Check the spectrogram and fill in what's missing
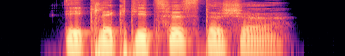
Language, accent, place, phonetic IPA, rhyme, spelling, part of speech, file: German, Germany, Berlin, [ɛklɛktiˈt͡sɪstɪʃə], -ɪstɪʃə, eklektizistische, adjective, De-eklektizistische.ogg
- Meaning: inflection of eklektizistisch: 1. strong/mixed nominative/accusative feminine singular 2. strong nominative/accusative plural 3. weak nominative all-gender singular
